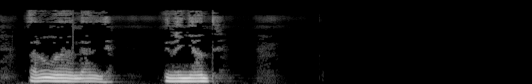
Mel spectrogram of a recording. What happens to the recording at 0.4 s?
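At 0.4 s the speech sounds watery and swirly, with nothing above 13.2 kHz, and this runs through the whole clip. The likely cause is heavy MP3 compression, which fits a bitrate around 32 kbps: short on bits, the encoder cuts the treble and drops weak frequency lines that flicker between frames.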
